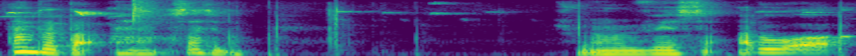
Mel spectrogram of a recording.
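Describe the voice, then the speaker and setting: A man's voice: medium pitch, moderate pace, gravelly. Young guy, rambling let's-play talk into a phone, light noise behind. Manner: rambling, easily annoyed, talks to viewers. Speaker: gaming video creator. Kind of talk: casual gameplay commentary.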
